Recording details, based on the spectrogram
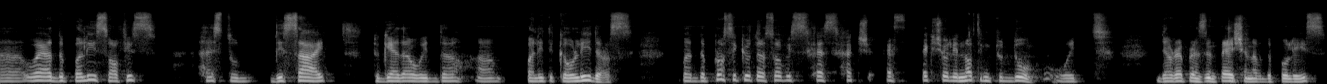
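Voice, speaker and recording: In a non-native accent, a man with a fairly high pitch speaks at a moderate pace with ordinary pitch variation, the sound dry and close with no echo. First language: not English. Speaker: prosecutor. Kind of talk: conference presentation. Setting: conference with interpreters and online participants. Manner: halting.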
